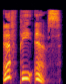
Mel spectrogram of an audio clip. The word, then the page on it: fps: British English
